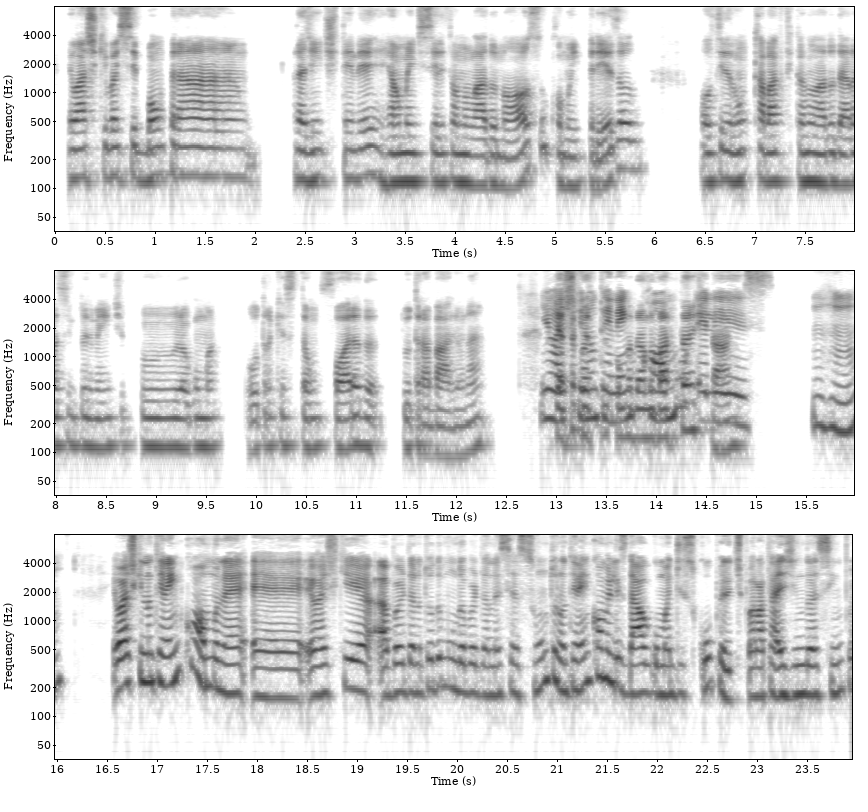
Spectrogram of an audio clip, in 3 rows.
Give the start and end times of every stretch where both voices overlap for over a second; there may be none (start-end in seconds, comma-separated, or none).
12.9-14.8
